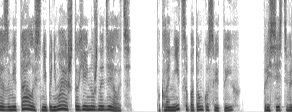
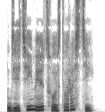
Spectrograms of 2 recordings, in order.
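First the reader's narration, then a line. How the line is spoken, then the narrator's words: Plain. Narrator (Russian): ответил он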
